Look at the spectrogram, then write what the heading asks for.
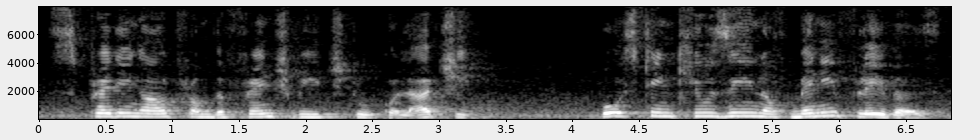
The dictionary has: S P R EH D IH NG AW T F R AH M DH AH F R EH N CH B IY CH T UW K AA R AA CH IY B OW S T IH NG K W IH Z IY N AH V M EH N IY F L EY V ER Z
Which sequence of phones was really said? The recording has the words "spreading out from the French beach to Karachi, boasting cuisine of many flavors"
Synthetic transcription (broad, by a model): S P R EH D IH NG AW T F R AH M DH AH F R EH N CH B IY CH T UW K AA L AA CH IY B OW S T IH NG K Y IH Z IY N AH V M EH N IY F L EY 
